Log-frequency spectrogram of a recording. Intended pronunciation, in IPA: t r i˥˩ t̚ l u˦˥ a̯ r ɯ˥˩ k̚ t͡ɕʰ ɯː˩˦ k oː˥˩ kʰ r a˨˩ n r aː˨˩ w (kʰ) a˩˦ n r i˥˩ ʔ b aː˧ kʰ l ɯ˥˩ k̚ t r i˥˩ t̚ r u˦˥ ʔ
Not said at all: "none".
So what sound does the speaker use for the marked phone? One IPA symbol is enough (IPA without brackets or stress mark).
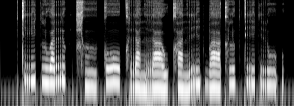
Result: kʰ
